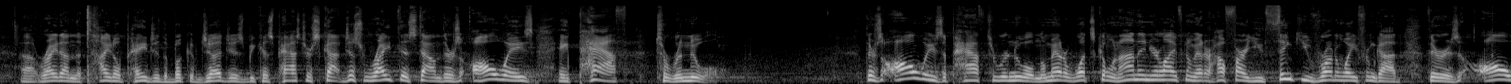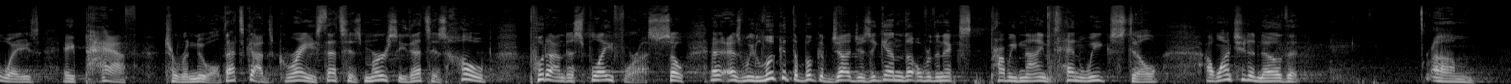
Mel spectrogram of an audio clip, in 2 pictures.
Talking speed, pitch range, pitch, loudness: 190 wpm, 150-195 Hz, 175 Hz, -24 LUFS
